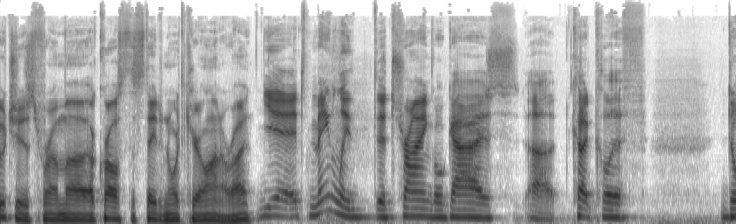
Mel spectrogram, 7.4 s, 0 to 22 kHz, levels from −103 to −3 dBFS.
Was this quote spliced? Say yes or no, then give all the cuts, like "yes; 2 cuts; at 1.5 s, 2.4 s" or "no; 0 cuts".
no; 0 cuts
